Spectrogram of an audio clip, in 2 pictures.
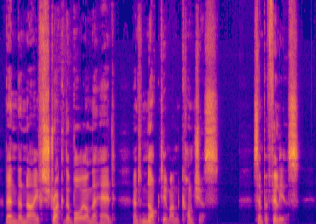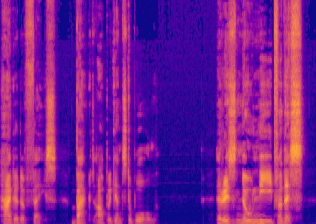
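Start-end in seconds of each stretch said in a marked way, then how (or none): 10.7-12.4 harsh delivery. Semperphilius, backed against a wall, speaks to Muinchbeck, said harshly. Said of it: "he said harshly to Muinchbeck".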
